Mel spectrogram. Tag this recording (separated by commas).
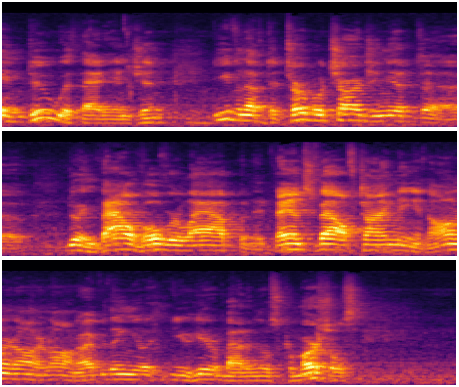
Speech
